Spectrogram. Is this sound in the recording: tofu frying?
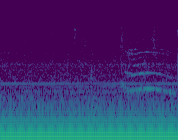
no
